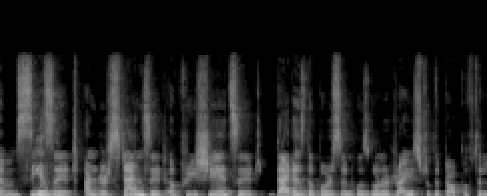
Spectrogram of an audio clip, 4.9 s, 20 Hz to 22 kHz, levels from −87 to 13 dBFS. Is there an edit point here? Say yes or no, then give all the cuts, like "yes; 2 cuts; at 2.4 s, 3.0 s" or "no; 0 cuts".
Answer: no; 0 cuts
